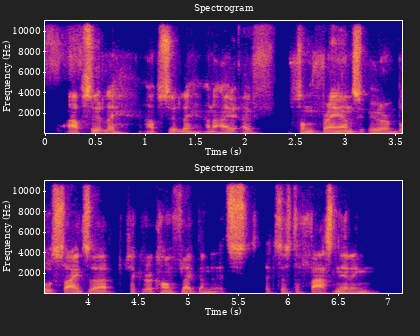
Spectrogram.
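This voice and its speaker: A man with a Northern Irish accent talks at a very fast pace. His pitch is fairly low, and the background is quiet. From Northern Ireland. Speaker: leadership coach. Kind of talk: online presentation. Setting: video call. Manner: sing-song.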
